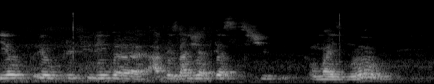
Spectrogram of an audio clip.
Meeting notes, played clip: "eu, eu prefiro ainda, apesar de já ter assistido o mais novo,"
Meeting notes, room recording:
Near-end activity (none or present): none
